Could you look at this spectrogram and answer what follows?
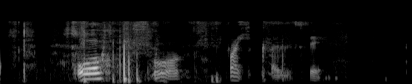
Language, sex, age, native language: Icelandic, male, 10, Icelandic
